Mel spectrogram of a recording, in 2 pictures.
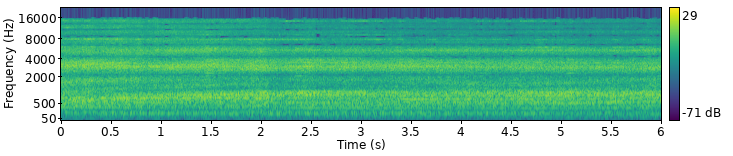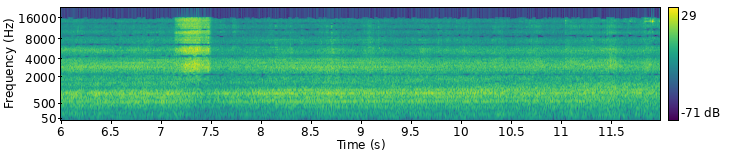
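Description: Freight train autorack cars rolling past, their steel wheels on the rail making a steady rumbling noise. The hum of the departing diesel locomotive fades out in the first few seconds, and a brief high hiss comes about seven seconds in.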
